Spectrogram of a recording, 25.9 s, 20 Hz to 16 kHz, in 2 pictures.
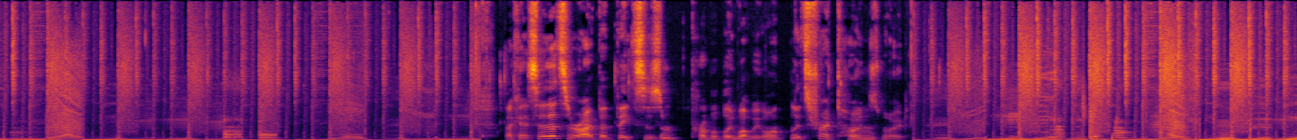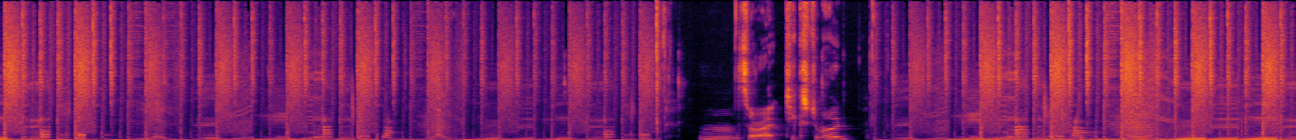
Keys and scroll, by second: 4.8 space, 21.7 space.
